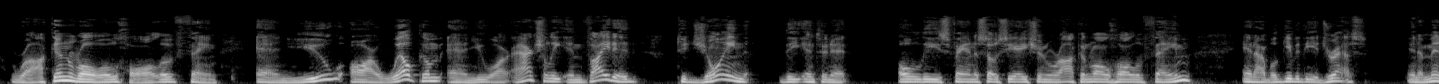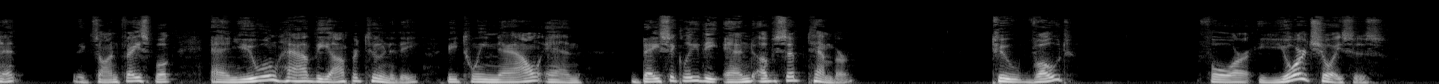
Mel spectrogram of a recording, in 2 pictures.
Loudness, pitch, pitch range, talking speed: -20 LUFS, 115 Hz, 95-135 Hz, 125 wpm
